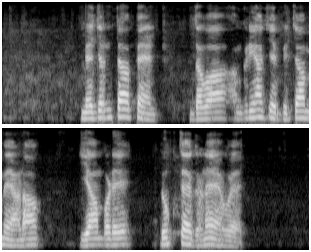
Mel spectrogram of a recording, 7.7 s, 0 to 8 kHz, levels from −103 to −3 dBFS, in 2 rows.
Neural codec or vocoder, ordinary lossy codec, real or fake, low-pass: vocoder, 44.1 kHz, 128 mel bands, Pupu-Vocoder; Opus, 64 kbps; fake; 7.2 kHz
